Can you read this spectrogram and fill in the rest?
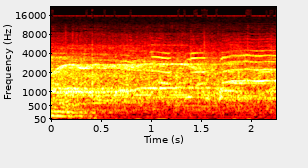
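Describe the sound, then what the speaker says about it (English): Crowd applauding and cheering in a high school gym as a senior basketball player checks out of a boys' game, a steady sustained ovation throughout. "here comes the round of applause for Brady Worth"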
